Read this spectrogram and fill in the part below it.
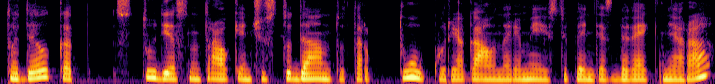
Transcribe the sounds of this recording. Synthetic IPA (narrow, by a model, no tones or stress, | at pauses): t̪oːd̪ʲeːlˠkɐt̪st̪uːd̪ʲɪjɛsnʊt̪ɾɐʊkʲɛnʲt͡ʃʲʊst̪ʊd̪ʲɛnt̪ʊt̪ɐrpt̪uːkʊɾʲiɛɡɐʊnɐɾʲɛmʲeːjʊsʲt̪ʲɪpʲɛnʲd̪ʲeːsbʲɛʋʲɛɪknʲeːɾɐ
